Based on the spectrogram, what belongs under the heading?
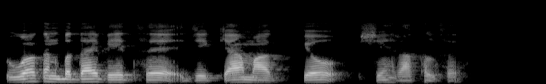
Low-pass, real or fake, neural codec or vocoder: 7.2 kHz; real; none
